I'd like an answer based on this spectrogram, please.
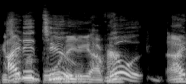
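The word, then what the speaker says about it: Ribordy: Robordi? Yep. Okay. I asked him before our interview just to make sure. I was like, "Is I it did Robordi?"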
